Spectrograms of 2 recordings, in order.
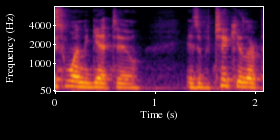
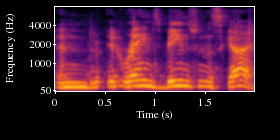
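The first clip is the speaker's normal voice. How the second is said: plain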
